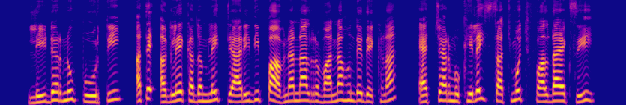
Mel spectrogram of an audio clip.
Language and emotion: Punjabi, happy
